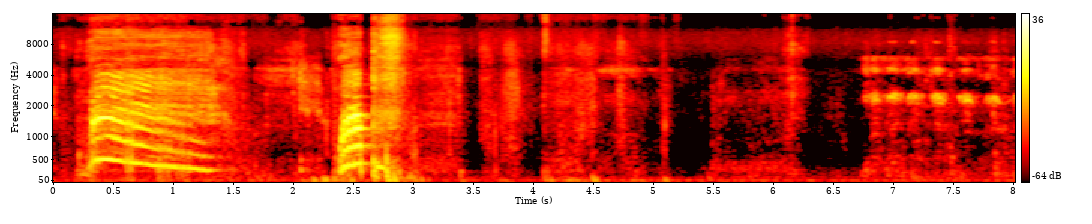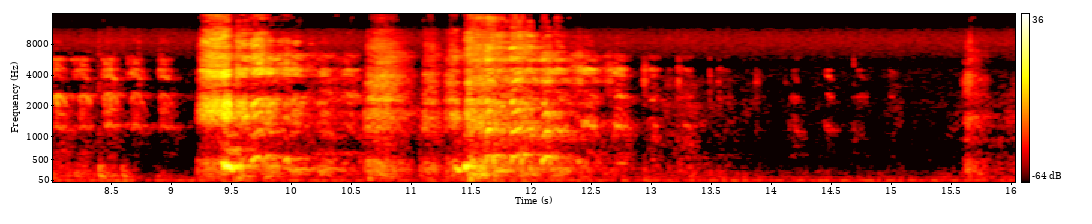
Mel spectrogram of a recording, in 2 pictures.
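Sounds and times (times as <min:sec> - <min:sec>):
person laughing: 0:06.8 - 0:13.2.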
